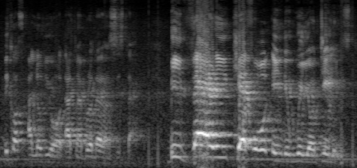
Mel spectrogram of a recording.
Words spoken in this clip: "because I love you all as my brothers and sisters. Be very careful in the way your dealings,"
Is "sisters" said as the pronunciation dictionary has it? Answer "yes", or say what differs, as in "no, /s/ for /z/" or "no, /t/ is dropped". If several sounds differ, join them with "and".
no, /z/ is dropped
